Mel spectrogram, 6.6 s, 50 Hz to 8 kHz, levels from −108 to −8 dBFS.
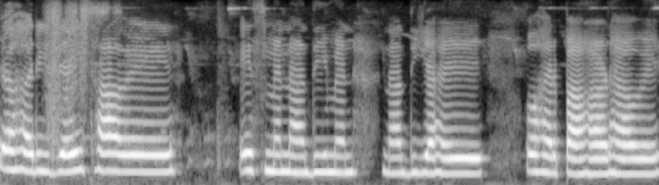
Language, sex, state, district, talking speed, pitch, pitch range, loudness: Chhattisgarhi, female, Chhattisgarh, Raigarh, 110 wpm, 265 Hz, 245-280 Hz, -15 LUFS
